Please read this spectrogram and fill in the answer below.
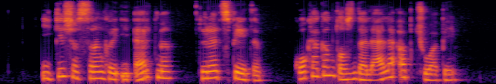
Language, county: Lithuanian, Alytus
